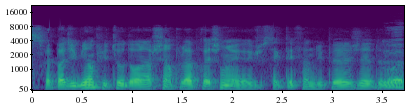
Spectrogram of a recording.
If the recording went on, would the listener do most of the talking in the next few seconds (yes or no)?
yes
